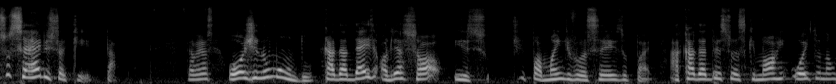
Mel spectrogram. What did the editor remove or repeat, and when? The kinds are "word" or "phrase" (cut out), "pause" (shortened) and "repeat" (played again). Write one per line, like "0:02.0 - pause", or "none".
0:01.0 - pause
0:02.1 - word
0:03.2 - word
0:06.6 - pause
0:07.1 - word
